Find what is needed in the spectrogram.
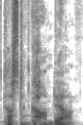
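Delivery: soft, gentle calming voice; calm reassurance. Retold or imitated. God gently telling an angry Dustin to calm down, soft and soothing. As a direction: soothe a worked-up friend. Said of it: "I heard him clearly".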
